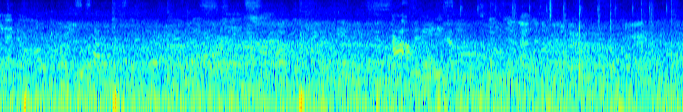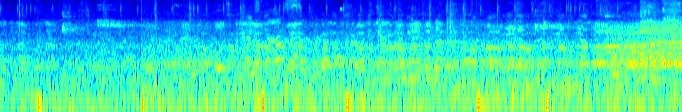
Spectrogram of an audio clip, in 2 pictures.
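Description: Other voices murmur nearby.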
